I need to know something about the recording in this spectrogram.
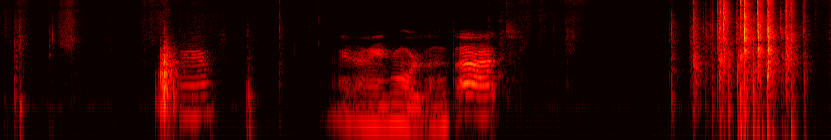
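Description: Cards tap and slap on a table.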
